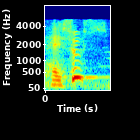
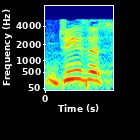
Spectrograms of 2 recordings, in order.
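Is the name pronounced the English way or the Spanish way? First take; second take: Spanish; English. First: The name is said with Spanish pronunciation. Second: The name is said with English pronunciation.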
